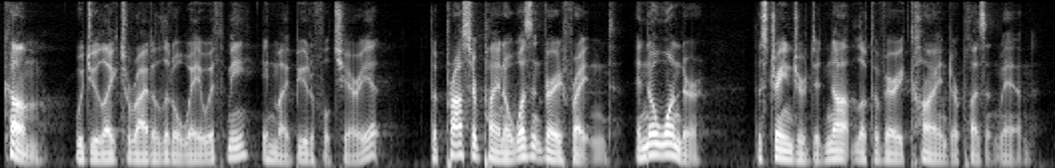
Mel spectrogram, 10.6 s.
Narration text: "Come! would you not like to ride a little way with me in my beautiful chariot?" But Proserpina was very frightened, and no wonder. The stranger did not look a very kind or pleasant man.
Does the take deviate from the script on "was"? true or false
true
